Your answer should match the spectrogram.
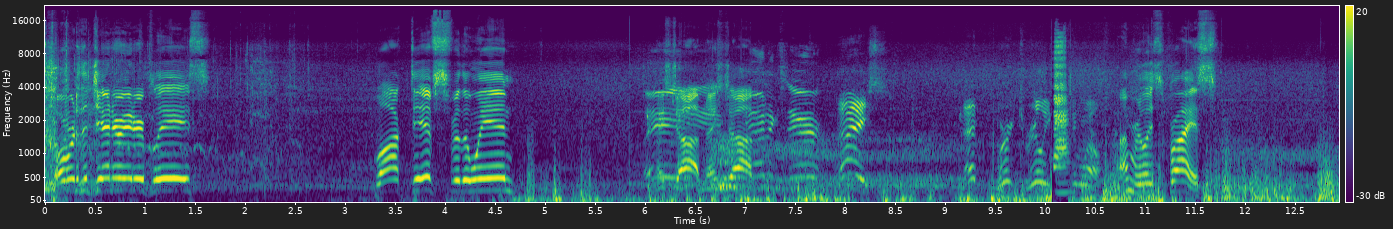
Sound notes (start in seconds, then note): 10.1 beep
